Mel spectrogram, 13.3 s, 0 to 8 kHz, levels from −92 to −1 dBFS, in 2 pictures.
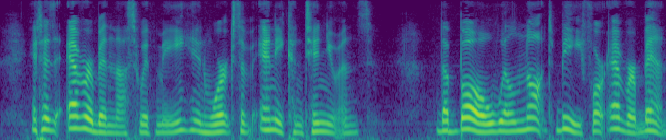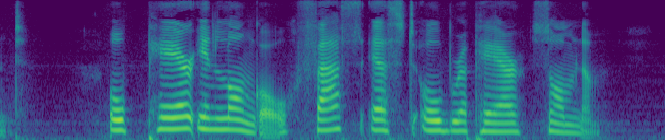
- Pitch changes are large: No, average, 4.0 semitones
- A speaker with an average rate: No, slow, 120 wpm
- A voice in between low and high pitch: No, high, 200 Hz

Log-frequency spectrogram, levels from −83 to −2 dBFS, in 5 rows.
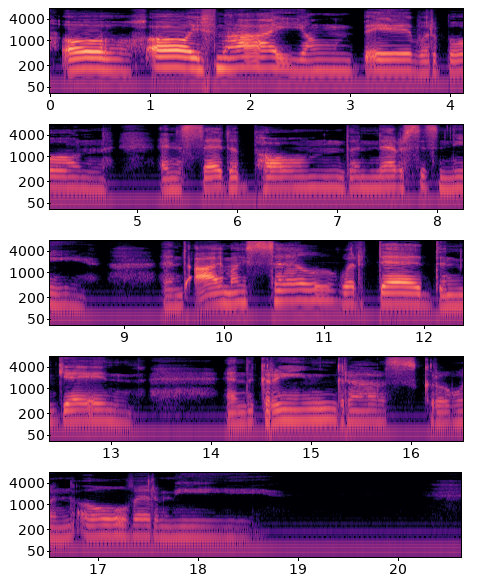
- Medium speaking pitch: No, low, 130 Hz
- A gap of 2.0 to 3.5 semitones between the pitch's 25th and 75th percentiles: Yes, narrow, 2.5 semitones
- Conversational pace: No, slow, 80 wpm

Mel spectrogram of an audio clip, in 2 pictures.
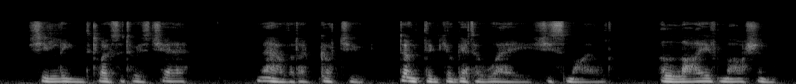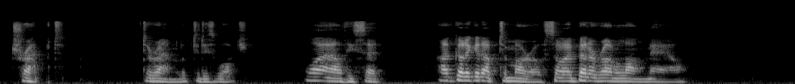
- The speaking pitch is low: Yes, low, 130 Hz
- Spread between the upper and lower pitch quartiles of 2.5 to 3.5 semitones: Yes, average, 3.2 semitones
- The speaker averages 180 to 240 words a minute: No, average, 165 wpm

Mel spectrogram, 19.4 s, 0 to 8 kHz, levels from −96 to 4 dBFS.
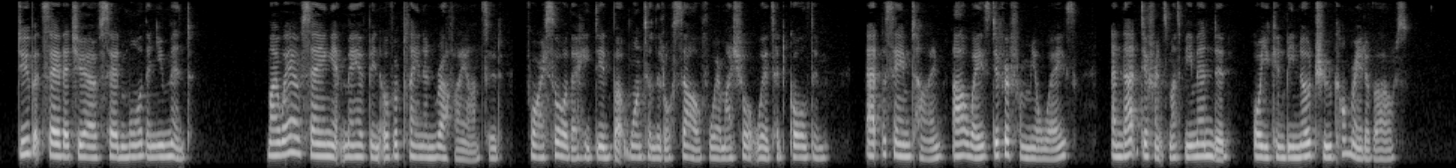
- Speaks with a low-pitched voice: No, high, 200 Hz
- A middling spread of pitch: No, narrow, 2.2 semitones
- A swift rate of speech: Yes, fast, 210 wpm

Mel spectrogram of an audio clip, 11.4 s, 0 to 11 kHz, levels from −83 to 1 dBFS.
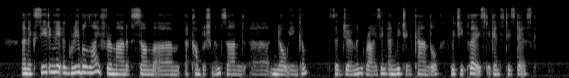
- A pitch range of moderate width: Yes, average, 3.1 semitones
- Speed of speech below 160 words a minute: Yes, average, 145 wpm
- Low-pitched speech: No, medium, 185 Hz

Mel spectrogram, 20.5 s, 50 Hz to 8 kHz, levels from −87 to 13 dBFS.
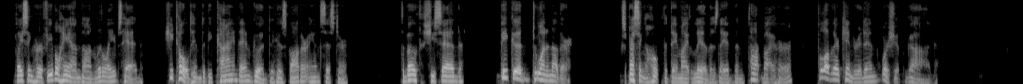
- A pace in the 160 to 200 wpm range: No, average, 150 wpm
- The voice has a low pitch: Yes, low, 115 Hz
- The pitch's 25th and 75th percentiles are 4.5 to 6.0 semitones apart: Yes, wide, 5.5 semitones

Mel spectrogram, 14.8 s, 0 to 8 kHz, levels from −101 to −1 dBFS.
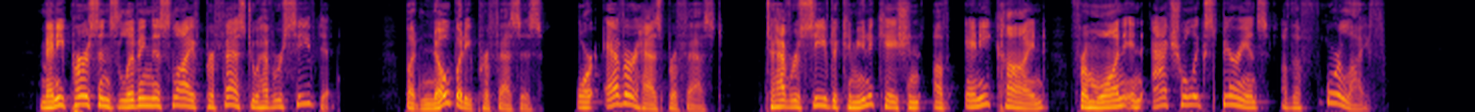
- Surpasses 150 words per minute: No, average, 140 wpm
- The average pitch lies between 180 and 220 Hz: No, medium, 160 Hz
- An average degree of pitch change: No, wide, 6.1 semitones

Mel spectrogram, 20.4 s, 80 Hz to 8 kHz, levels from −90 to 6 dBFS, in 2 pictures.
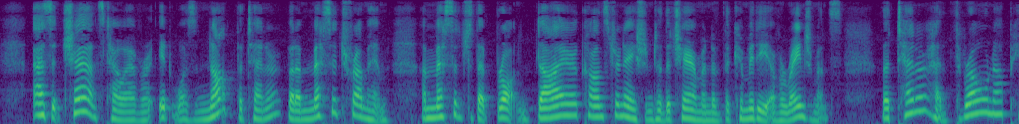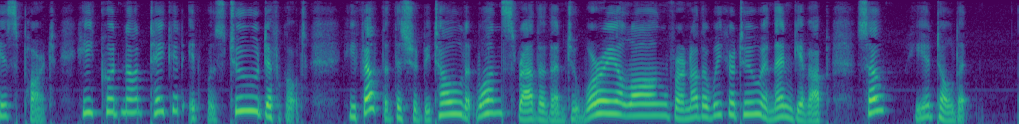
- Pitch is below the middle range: No, high, 205 Hz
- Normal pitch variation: No, wide, 6.9 semitones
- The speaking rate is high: Yes, fast, 210 wpm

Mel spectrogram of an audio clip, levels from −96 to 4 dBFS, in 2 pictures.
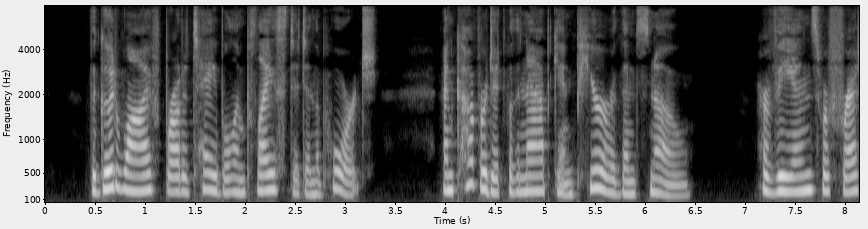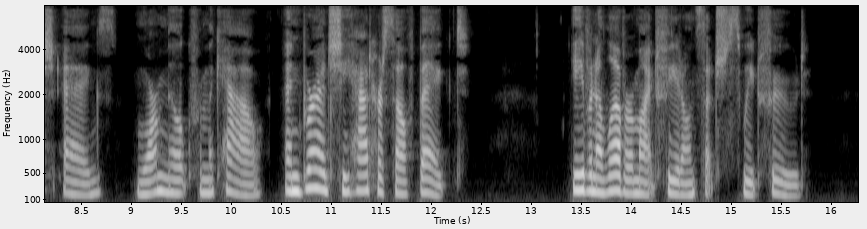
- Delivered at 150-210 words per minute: Yes, average, 170 wpm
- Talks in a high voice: Yes, high, 220 Hz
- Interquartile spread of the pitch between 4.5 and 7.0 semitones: No, average, 3.5 semitones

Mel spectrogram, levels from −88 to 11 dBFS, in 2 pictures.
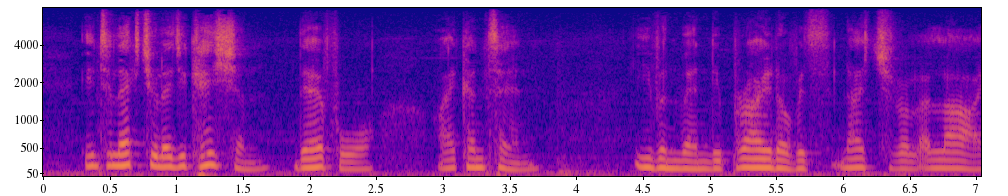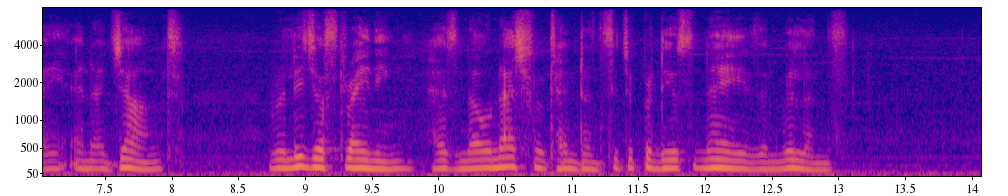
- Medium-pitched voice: Yes, medium, 145 Hz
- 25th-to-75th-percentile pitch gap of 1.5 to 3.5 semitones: Yes, average, 2.8 semitones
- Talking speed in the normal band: No, slow, 105 wpm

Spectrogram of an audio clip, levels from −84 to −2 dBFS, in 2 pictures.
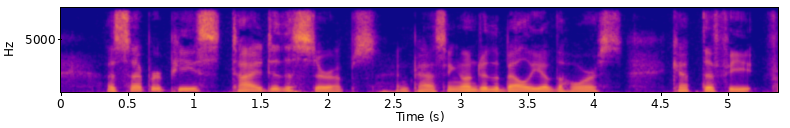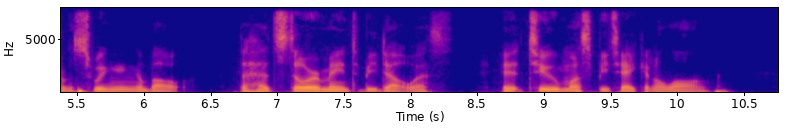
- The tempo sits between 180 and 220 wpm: Yes, average, 195 wpm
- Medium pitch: No, low, 125 Hz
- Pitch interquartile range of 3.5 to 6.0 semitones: No, average, 2.8 semitones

